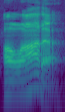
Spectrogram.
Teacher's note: We kind of combine them all together and we say like a lotta. Be careful, the T sounds more like a D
